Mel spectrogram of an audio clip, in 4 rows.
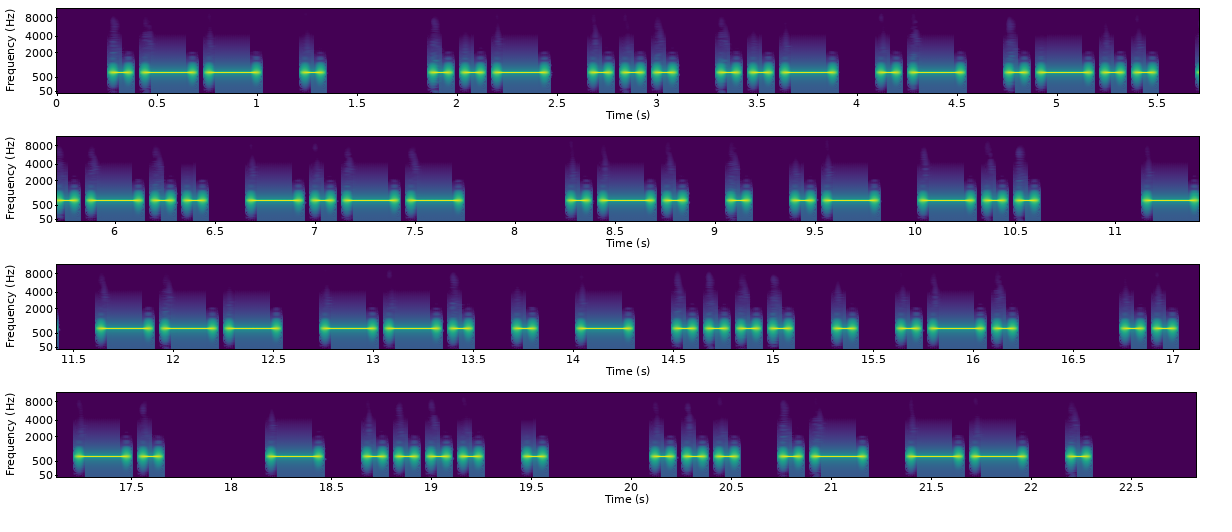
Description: Morse code, heard as a keyed tone, about 15 wpm, 700 Hz. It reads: WE USUALLY READ TOGETHER IN THE SAME
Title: Sentences from Top 1000 Words - Review Part 3 - 15wpm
